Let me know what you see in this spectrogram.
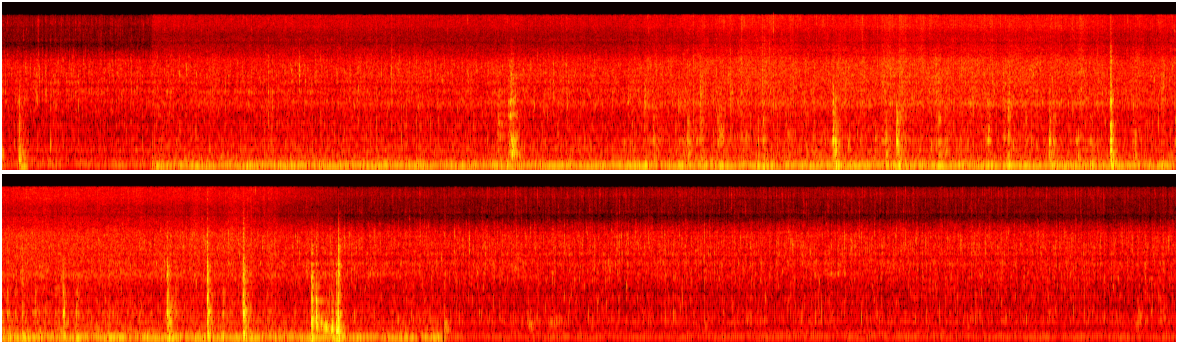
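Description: Diced potatoes sizzling in hot oil in a nonstick frying pan, with a spatula knocking and scraping against the pan now and then as they are stirred. The sizzle drops away after about twenty seconds, leaving a quieter steady hiss.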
